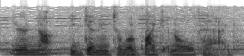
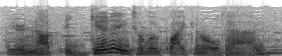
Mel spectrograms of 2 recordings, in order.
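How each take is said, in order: First: The word beginning does not carry the stress. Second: The word beginning carries the main stress. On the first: "that sounds even worse" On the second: "Why do you emphasize beginning?"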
